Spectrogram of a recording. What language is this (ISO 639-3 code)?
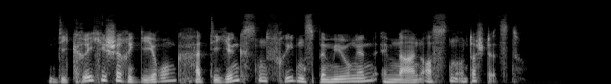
deu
